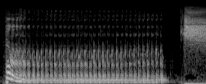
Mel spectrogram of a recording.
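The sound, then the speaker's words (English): A voice imitates a drum roll with a loud, steady rolling trill that lasts about a second and a half, followed by a short hissing crash-like burst. “Drum roll, please.”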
